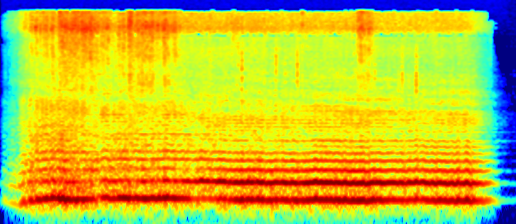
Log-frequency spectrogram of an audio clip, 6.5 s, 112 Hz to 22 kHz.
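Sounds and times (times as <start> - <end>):
flies buzzing: 0.0 - 6.2.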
